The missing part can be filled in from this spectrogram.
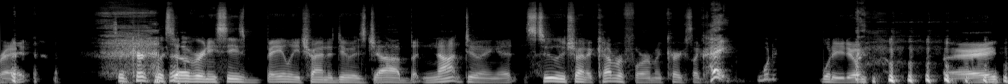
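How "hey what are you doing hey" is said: slow, stern, scolding voice. Retelling Kirk confronting Bailey and Sulu, in Kirk's dad voice. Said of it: "He gets his dad voice out".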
